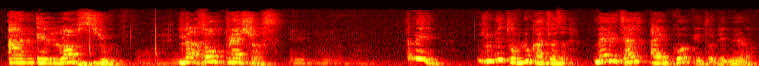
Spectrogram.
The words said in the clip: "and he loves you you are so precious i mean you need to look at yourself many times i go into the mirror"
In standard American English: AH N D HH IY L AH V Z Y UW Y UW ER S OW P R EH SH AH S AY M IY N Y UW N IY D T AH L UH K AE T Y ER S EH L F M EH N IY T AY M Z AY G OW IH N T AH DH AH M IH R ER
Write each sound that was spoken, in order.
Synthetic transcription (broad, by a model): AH N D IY L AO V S Y UW Y UW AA S OW P R EH SH AH S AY M IY N Y UW N IY D T AH L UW K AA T Y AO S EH F M EH N IY T AY M S AY G OW IH N T AH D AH M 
